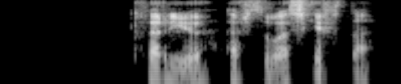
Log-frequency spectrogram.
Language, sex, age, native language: Icelandic, male, 30-39, Icelandic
